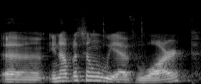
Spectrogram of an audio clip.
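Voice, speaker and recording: A man giving a casual, loosely phrased software tutorial as a sound designer. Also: mid-range voice, sing-song, moderate pace.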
